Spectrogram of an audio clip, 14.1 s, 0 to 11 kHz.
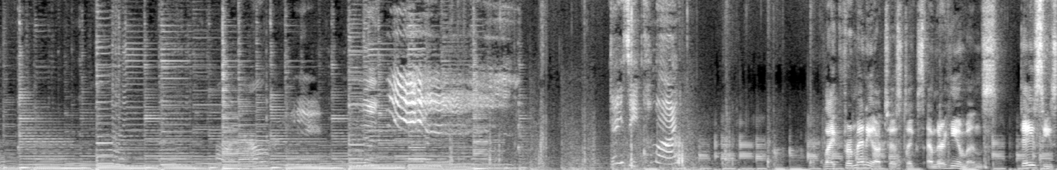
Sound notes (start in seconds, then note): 4.7 grunting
